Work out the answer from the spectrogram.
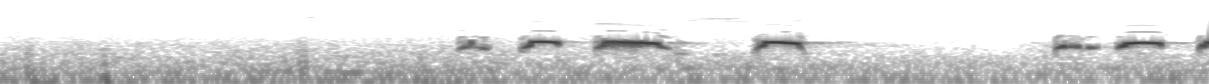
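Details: Lure spotted dove for bird trapping: after a quiet start, three hollow coos in quick succession, a pause, then another group of three, each note arched and slightly falling.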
